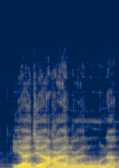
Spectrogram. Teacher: اچھا، وقف کی صورت میں یہ حروف قلقلہ میں سے جو حرف ہے قاف، اس کا قلقلہ واضح کریں۔ یجعلون یہاں بھی جیم پہ قلقلہ ہے، اور لو واو مدہ ہے، نون کو لمبا نہیں کرنا۔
